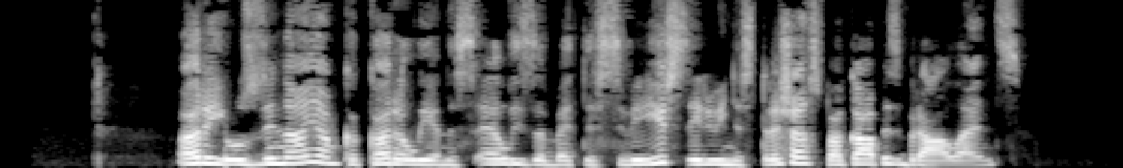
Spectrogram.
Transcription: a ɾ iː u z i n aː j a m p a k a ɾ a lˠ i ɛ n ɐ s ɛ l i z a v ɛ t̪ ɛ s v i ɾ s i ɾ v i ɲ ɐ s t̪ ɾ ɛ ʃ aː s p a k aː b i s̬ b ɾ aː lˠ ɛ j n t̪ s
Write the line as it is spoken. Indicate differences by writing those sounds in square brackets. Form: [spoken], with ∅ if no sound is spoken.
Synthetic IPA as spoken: a ɾ iː u [zː] i n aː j a m [k] a k a ɾ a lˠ i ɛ n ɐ s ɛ l i z a [b] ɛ t̪ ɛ s v [iː] ɾ s i ɾ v i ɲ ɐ s t̪ ɾ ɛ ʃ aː s p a k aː [p] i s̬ b ɾ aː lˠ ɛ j n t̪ s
